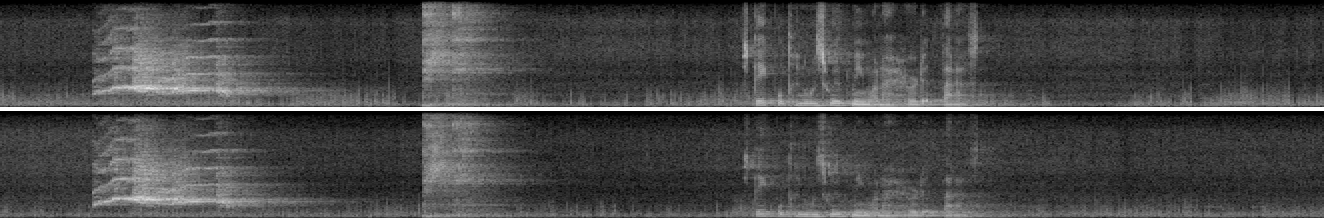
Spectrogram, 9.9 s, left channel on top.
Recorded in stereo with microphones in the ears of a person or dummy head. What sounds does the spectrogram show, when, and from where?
0.7 s a scream: 15° right (ahead or behind), 1.4 m; by 1.8 s 30° left (ahead or behind), 2.5 m
3.2 s a clunk: 35° left (ahead or behind), 4 m
5.6 s a man speaking: 60° left (ahead or behind), 1.0 m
